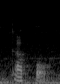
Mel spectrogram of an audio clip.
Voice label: "kapo", mushroom, Wamesa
